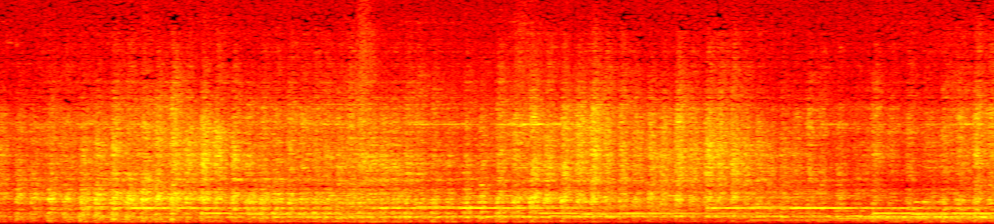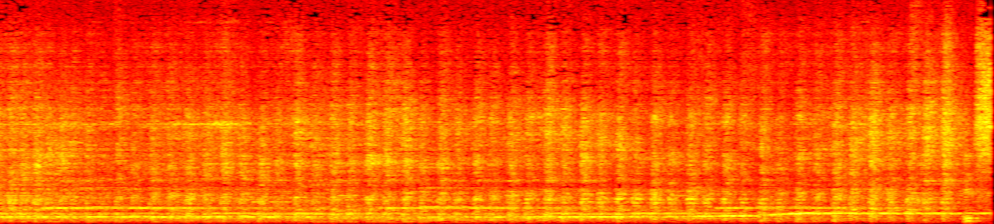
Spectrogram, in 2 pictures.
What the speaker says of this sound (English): Narrow gauge railroading in the silvery San Juan winter.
